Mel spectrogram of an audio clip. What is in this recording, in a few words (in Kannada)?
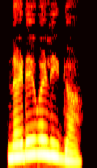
"ನುಡಿವಳಿಕೆ", Kannada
